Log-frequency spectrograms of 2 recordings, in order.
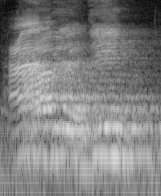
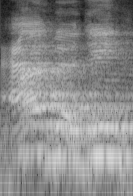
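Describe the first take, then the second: Both takes have the same delivery.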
